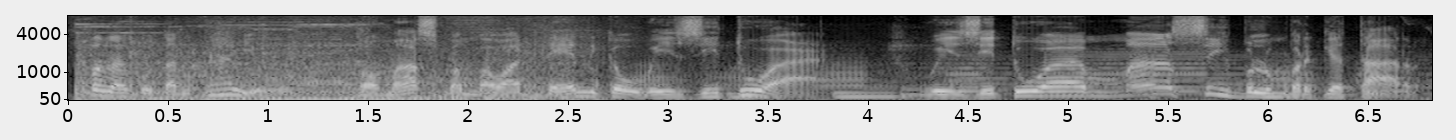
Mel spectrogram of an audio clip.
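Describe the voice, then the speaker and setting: A man's voice: medium pitch, very animated, a little slow. A man narrating a children's cartoon as a dramatic storyteller. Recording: music playing behind the voice. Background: loud music, vehicle sounds.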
